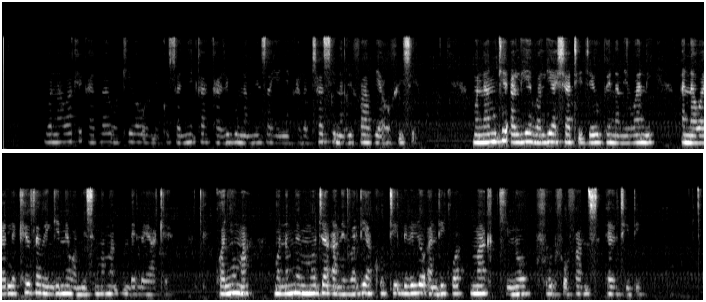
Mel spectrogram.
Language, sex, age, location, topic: Swahili, female, 25-35, Mombasa, government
